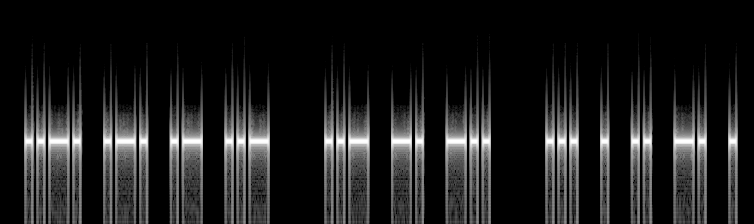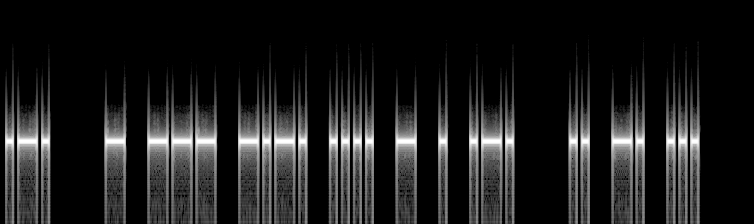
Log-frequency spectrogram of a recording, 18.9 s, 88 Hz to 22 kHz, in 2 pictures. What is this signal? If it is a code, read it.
Morse code, heard as a keyed tone, about 16 wpm, 680 Hz. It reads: FRAU UND SEINER TOCHTER INS
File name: Morsekurs / Witze / Witz 31. Januar 2023 70 F80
